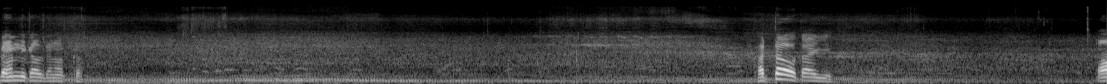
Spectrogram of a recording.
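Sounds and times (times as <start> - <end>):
steady background noise: 0.0 - 11.0
vehicle engine humming: 0.0 - 11.0.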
